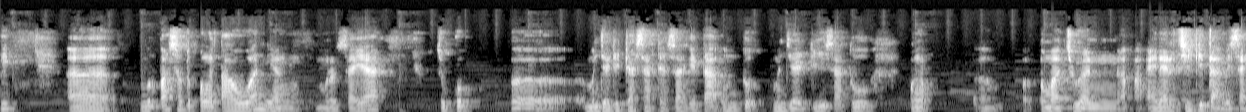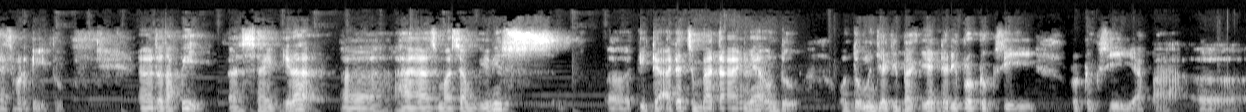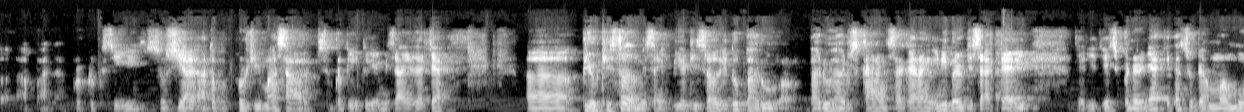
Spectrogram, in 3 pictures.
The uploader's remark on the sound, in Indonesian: rekaman diskusi bersama di dalam acara Diskusi Sambil Ngopi di Rumah Aja Kita yang telah diadakan oleh Pusat Penelitian Arkeologi Nasional secara daring melalui platform Zoom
